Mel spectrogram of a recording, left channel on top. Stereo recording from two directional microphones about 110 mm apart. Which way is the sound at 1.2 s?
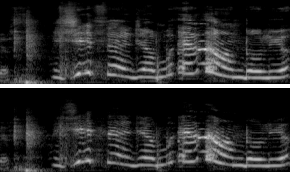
50° left (ahead or behind).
